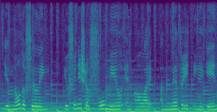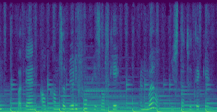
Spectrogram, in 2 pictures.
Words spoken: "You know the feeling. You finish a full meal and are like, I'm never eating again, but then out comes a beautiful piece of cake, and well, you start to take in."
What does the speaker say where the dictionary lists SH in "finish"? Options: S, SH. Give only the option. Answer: SH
